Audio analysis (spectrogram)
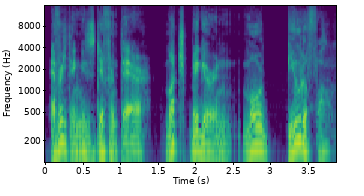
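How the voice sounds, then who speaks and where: A small storybook bear, played by a male reader, reassuring and sure of himself. The low voice is gentle and steady, with a husky edge. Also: moderate pace, no echo, clean studio sound, heavily acted. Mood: earnest. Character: calm, reassuring little bear, kindly and confident.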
